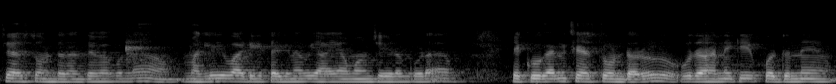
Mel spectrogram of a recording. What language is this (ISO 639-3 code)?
tel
